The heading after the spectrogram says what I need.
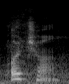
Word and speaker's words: ocho: Ocho. 8. Ocho. That is right. O-C-H-O. O-cho. Ocho. That's really good. Your pronunciation is actually pretty impressive.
